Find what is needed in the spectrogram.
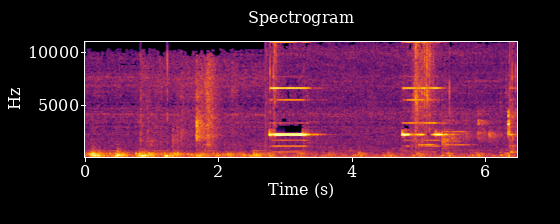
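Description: Fetal heart monitor's Doppler playing a baby's heartbeat as a fast pulse, a little over two beats a second, fading after the first few seconds. Two short high electronic beeps from the bedside monitoring equipment sound about three and five seconds in.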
